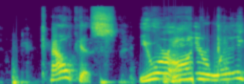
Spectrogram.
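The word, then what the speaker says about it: Chalcis: the city is that is that pronounced uh chalces or calces it's c-h-a-l-c-i-s all right you're on your way to to chalces oh we're waiting too while we're at it hey welcome and with us is what was it pronounced as it's calcus calcus you are on your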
